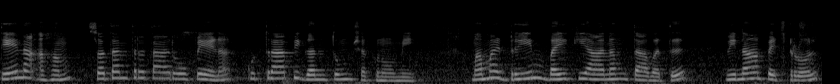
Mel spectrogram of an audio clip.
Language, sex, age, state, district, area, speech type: Sanskrit, female, 45-60, Karnataka, Dakshina Kannada, rural, spontaneous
